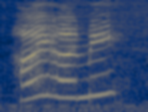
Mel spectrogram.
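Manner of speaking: high, rising coo; sweet cooing. Real, not acted. Greeting the bird that came right here, cooing. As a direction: greet a little animal tenderly.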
